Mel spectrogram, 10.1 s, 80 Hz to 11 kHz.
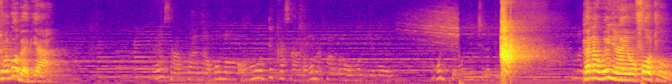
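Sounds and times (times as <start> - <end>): quiet background music: 0.0 - 10.0
loud dog bark: 7.5 - 8.3.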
